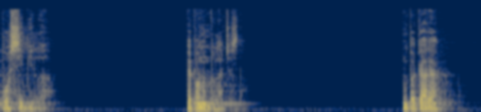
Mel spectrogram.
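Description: A middle-aged man speaks calmly through a microphone in short phrases with pauses.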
